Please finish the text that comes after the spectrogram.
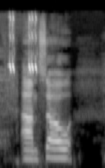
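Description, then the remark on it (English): Two drawn-out, buzzy chirps preceded by a quick high click, a voice mimicking crickets for a silent audience, loud, then near silence with a faint high hiss. “Audience. Crickets. Cricket audience.”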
